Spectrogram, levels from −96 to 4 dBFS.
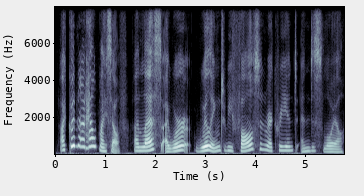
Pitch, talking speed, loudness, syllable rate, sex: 230 Hz, 165 wpm, -17 LUFS, 5.0 syllables/s, female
